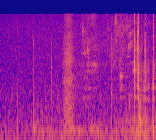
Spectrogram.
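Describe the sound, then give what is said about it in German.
A quick sip of a drink: faint, soft mouth and swallowing sounds with a few small wet clicks toward the end, quiet and with no talk. “Ich hoffe, das hört man jetzt nicht so laut. Mal eben einen Schluck trinken.”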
